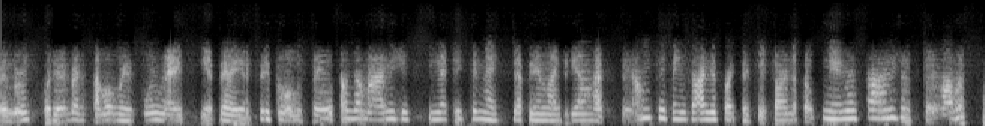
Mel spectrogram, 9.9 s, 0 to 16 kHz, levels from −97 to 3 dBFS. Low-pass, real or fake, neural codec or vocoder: 14.4 kHz; fake; codec, 44.1 kHz, 0.9 kbps, DAC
